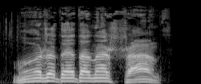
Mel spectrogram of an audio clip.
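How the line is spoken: Yelling. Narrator (Russian): орал Чарли

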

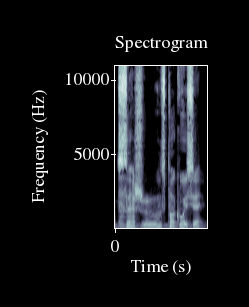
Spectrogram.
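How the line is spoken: Mumbled. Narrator (Russian): промямлил Тимоха

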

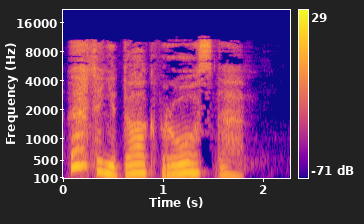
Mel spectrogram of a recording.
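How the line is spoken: Raven sighing. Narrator (Russian): вздохнул ворон

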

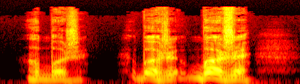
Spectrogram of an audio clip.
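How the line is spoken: Sobbing. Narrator (Russian): всхлипывал он

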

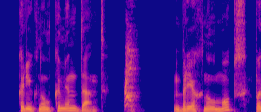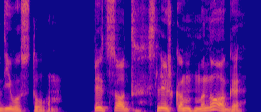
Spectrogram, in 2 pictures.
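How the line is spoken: Gentle objection. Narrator (Russian): мягко возразил оратор

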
